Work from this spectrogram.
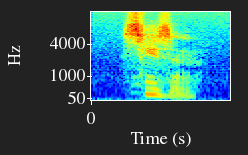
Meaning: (noun) Each of the divisions of a year based on the prevailing weather: spring, summer, autumn (fall) and winter; or the rainy (monsoon) and dry season, depending on the climate
- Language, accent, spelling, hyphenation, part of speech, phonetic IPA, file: English, US, season, sea‧son, noun / verb, [ˈsi.zn̩], En-us-season.ogg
